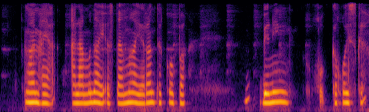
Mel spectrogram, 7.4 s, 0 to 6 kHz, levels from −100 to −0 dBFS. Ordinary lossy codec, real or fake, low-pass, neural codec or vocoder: none; real; 5.4 kHz; none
